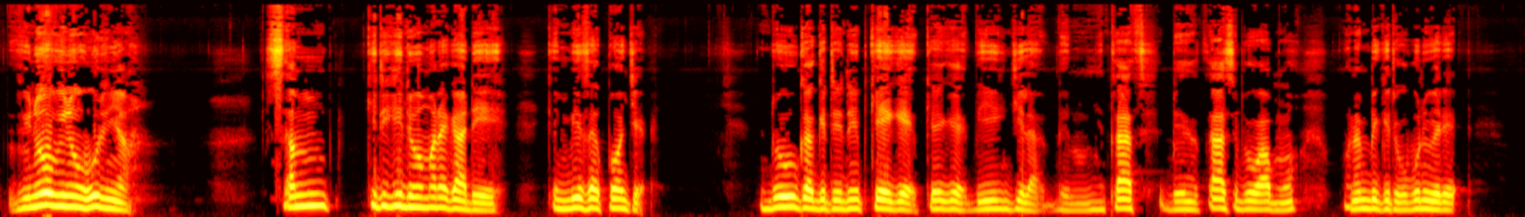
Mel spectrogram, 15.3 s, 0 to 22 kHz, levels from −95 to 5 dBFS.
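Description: Nothing in this bit of speech stands out as a technical fault; it just runs along without anything going wrong that you'd notice.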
